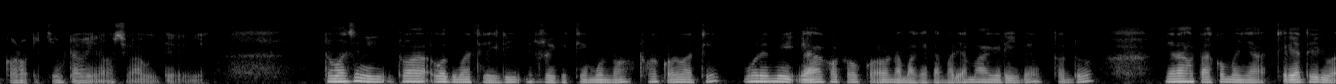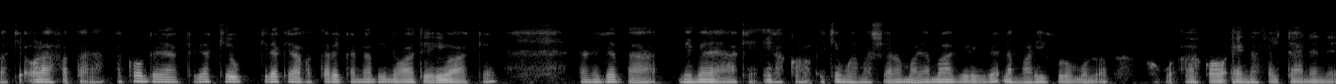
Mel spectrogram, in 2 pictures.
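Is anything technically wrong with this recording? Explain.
No, nothing here is technically wrong.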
